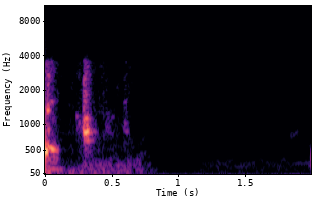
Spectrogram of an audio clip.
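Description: A brief trailing bit of a man's voice, then complete silence for over a second, with not even background hiss.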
